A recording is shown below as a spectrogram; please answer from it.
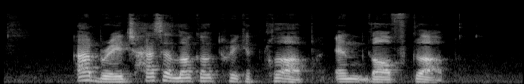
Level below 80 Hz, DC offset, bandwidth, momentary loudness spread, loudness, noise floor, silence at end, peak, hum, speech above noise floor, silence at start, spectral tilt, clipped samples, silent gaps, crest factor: -56 dBFS; under 0.1%; 11.5 kHz; 9 LU; -20 LUFS; -54 dBFS; 0.8 s; -2 dBFS; none; 34 dB; 0.75 s; -5 dB/octave; under 0.1%; none; 18 dB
